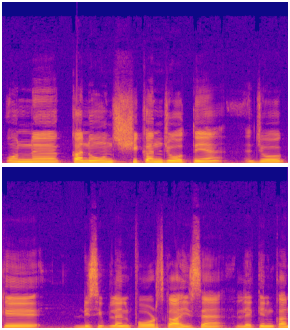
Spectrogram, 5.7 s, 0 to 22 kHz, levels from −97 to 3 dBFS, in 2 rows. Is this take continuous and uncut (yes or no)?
yes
